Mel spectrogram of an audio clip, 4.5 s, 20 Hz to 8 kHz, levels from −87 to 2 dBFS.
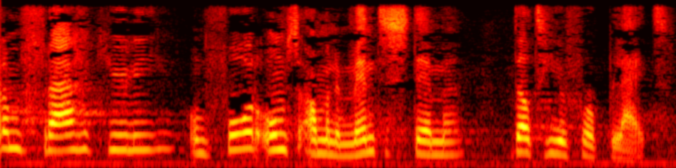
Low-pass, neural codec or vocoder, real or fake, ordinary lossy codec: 7.2 kHz; none; real; none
